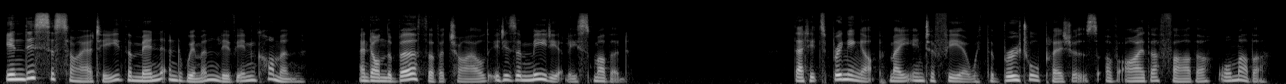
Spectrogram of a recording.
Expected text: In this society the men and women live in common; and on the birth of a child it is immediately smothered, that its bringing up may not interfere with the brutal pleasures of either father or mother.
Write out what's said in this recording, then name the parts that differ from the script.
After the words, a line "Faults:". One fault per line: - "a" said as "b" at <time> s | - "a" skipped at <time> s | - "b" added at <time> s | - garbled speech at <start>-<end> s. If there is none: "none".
In this society the men and women live in common; and on the birth of a child it is immediately smothered, that its bringing up may interfere with the brutal pleasures of either father or mother.
Faults:
- "not" skipped at 9.1 s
